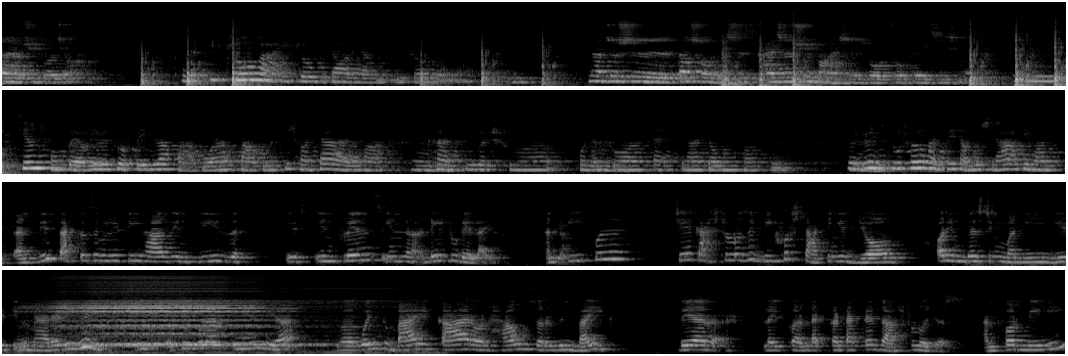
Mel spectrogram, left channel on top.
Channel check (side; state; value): both; different; correlation -0.01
